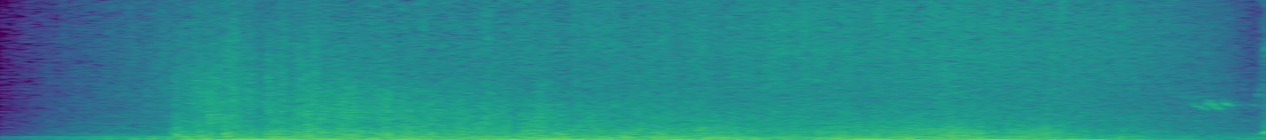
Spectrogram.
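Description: A loud thunderstorm with steady heavy rain and rolling thunder that swells and rumbles throughout, close and continuous, with no voices.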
